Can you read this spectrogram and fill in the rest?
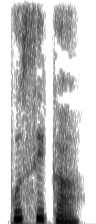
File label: "ಪುಸಿಕ", Kannada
